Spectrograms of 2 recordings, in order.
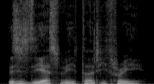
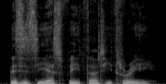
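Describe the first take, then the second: No difference in how they are said.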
